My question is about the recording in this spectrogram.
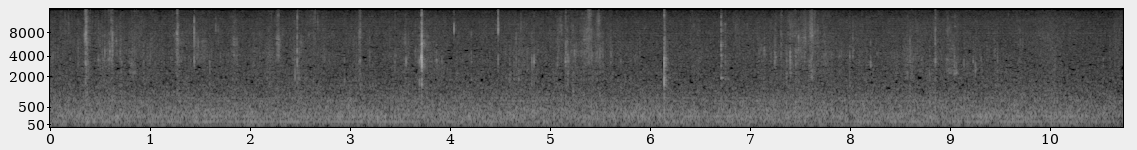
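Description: Faint handling noise of gloved fingers working a small wire harness free of a camera's plastic top cover and mode dial: scattered light clicks and ticks of plastic and wire, the sharpest a little over a third of the way in.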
